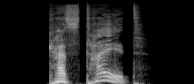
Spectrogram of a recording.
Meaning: 1. past participle of kasteien 2. inflection of kasteien: second-person plural present 3. inflection of kasteien: third-person singular present 4. inflection of kasteien: plural imperative
- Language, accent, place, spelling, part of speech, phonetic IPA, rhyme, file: German, Germany, Berlin, kasteit, verb, [kasˈtaɪ̯t], -aɪ̯t, De-kasteit.ogg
